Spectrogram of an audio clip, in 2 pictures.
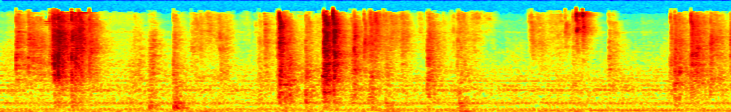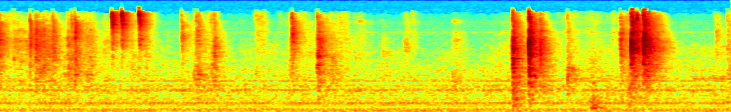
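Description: Small hardware parts and their packaging being handled and set down on a workbench: scattered light clicks and short rustles at irregular intervals.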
